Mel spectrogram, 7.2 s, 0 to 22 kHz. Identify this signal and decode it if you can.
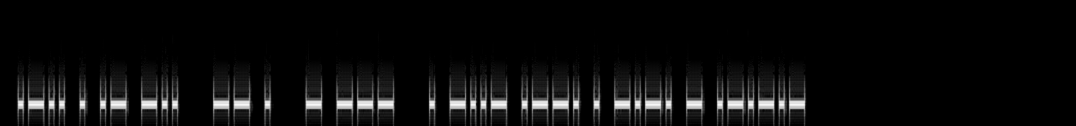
Morse code, heard as a keyed tone, about 34 wpm, 700 Hz. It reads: LEAD ME TO EXPECT.
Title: Sentences from Top 1200 Words 35wpm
